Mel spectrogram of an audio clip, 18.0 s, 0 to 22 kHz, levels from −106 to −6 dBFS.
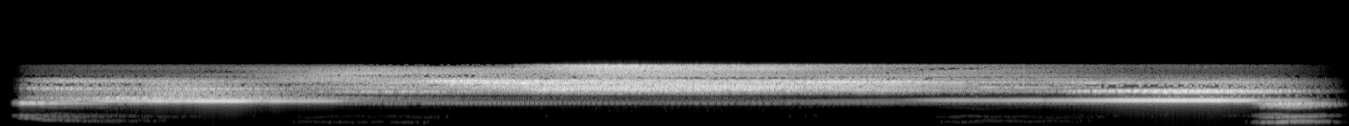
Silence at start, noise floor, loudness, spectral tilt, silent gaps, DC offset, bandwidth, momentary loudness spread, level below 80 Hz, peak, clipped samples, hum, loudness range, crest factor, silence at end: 0.25 s; -48 dBFS; -21 LUFS; 11.5 dB/octave; none; under 0.1%; 2.8 kHz; 17 LU; under -90 dBFS; -6 dBFS; under 0.1%; none; 11 LU; 18 dB; 0.4 s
